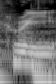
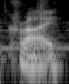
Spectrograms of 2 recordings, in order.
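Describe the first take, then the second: First: The name rhymes with 'free'. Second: The name rhymes with 'fly'. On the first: The speaker calls it right. "Now I know it's Cree" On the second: The speaker calls it wrong. "I was about to pronounce them cry"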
